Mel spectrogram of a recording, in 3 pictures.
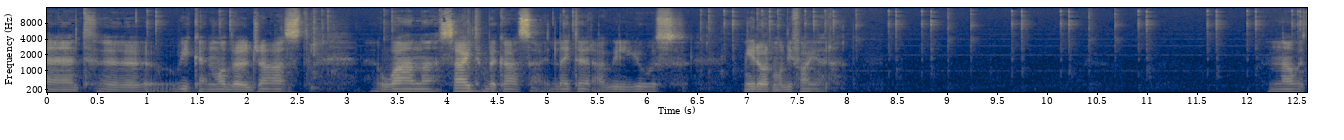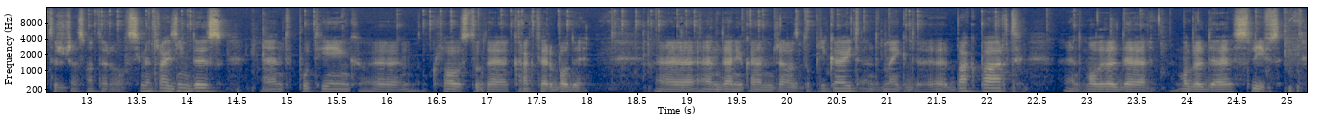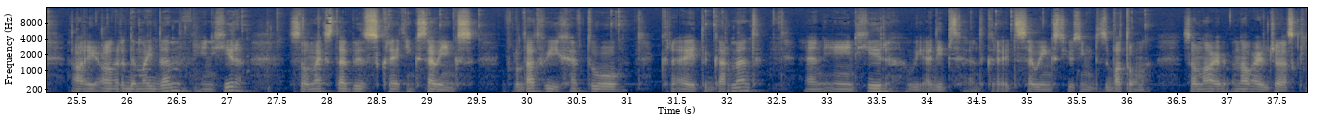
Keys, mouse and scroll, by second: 1.4 g, 1.8 click, 1.8 g, 2.8 right click, 3.4 shift+right click, 3.9 shift+right click, 4.4 w, 6.6 right click, 7.0 g, 7.1 middle click, 7.8 click, 8.4 right click, 8.6 g, 8.9 click, 9.2 right click, 9.5 shift+right click, 9.9 shift+right click, 10.1 c, 10.8 c, 11.2 v, 12.5 Tab, 12.5-13.2 drag, 12.5 v, 13.6-14.0 middle drag, 14.6 r, 14.8 x, 16.6 click, 16.6 x, 16.9 g, 16.9 middle click, 17.4 click, 17.7 s, 18.4 click, 18.7 shift+middle click, 19.0-20.1 scroll up 3, 19.5 shift+d, 19.6 shift+middle click, 20.1 click, 20.4 Tab, 20.7 right click, 21.0 g, 22.0 click, 22.3 Tab, 22.6-22.9 middle drag, 23.4 shift+middle drag, 23.6-24.3 scroll up 2, 24.6 shift+right click, 25.0 x, 26.2 alt+h, 26.6-27.1 scroll up 2, 27.1 right click, 27.5 shift+middle drag, 27.8-28.4 scroll up 1, 28.4 middle drag, 29.0 shift+middle click, 29.3 middle click, 30.8 click, 31.8 click, 34.7-37.8 drag, 35.9-36.6 middle drag.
